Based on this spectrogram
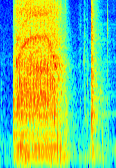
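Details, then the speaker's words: Cuisinart Mini Prep food processor with a piece of cucumber jammed under the blade hub: a short high motor whir under a second sags and stops, then a knock, as the wedged food drags the blade. "If there's a lot stuck under there, it's not gonna work. I can kind of hear it. I think that piece is stuck underneath."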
